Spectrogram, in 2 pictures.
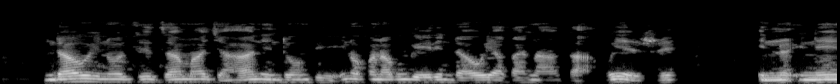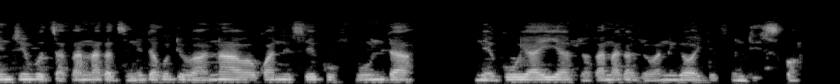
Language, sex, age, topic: Ndau, male, 18-24, education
